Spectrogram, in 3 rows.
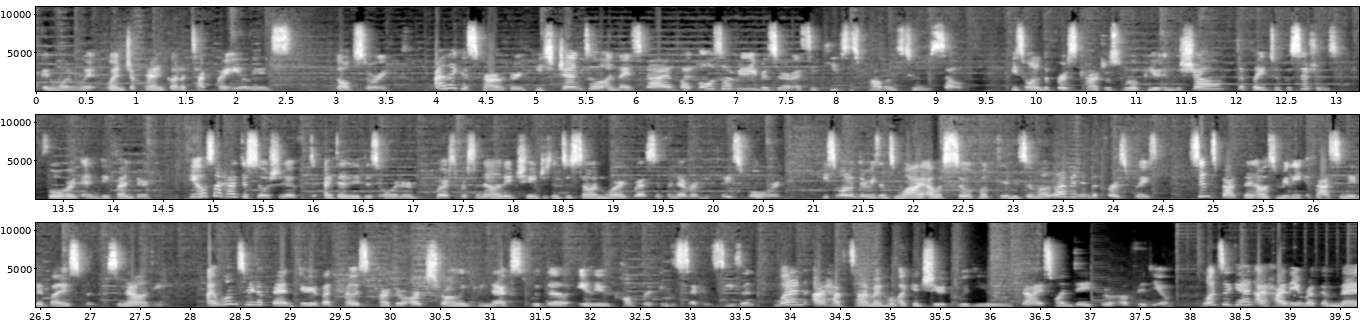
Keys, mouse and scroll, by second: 5.8 ctrl+], 5.9 ctrl+z, 6.3 ctrl+z, 8.0 ctrl+-, 8.7 ctrl+-, 10.3 b, 10.8 right click, 14.6 ctrl+-, 14.7 ctrl+=, 16.3 right click, 16.5 ctrl+z, 16.5 b, 16.5 right click, 16.8 b, 20.6 ctrl+=, 20.8 ctrl+-, 21.8 ctrl+z, 22.3 l, 22.7 b, 22.9 right click, 23.7 ctrl+z, 25.3 ctrl+-, 25.4 ctrl+=, 26.4 ctrl+=, 29.8 ctrl+-, 30.0 ctrl+=, 31.0 ctrl+-, 31.2 ctrl+=, 32.9 ctrl+-, 33.3 ctrl+=, 34.5 ctrl+-, 35.5 ctrl+-, 36.1 ctrl+=, 36.2 ctrl+-, 37.2 ctrl+=, 39.5 ctrl+-.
